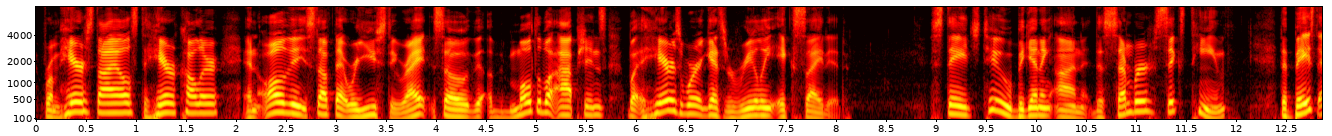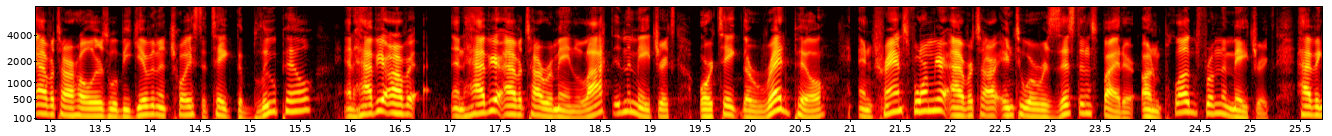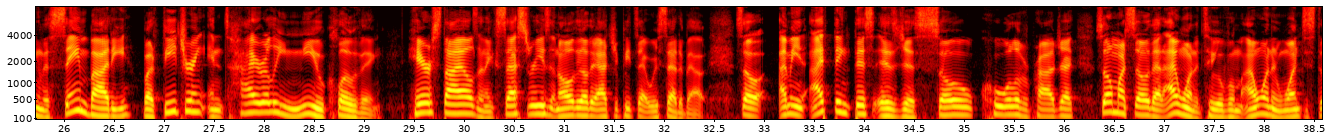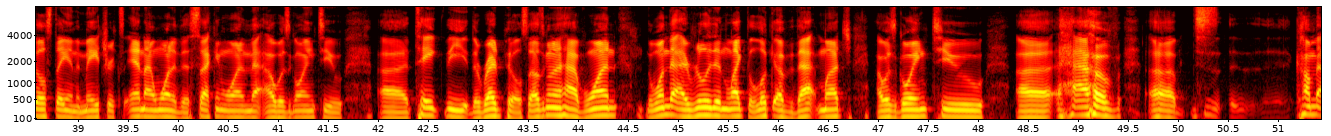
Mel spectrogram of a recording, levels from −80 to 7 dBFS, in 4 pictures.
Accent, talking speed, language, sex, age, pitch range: American, 200 wpm, English, male, 20-39, 125-165 Hz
